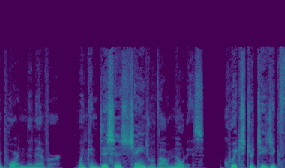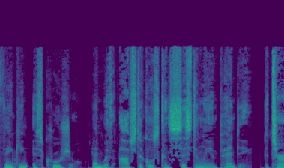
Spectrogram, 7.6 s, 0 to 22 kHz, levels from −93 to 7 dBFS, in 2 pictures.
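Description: Speech; from 5.22 s, after "thinking is crucial and", to the end, pre-emphasis is left on: uncorrected treble lift, about 11 dB at 10 kHz, consistent with J.17, sounds thin and sibilant.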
